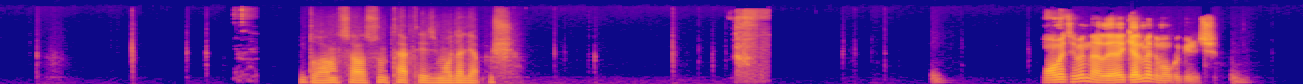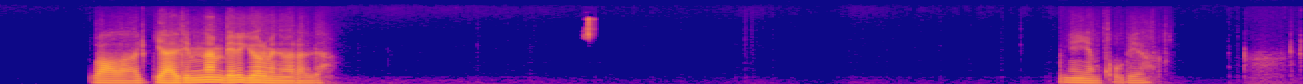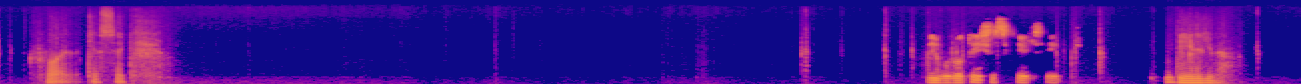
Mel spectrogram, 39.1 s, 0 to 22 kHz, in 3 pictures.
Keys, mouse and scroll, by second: 0.3-1.3 middle drag, 1.3 2, 1.5 click, 1.8-2.8 shift+middle drag, 2.8 ctrl+click, 3.8 ctrl+click, 4.3 shift+click, 5.6 a, 5.8-9.2 drag, 9.2-10.3 middle drag, 10.3 Tab, 12.0 middle click, 12.6 a, 13.5 /, 13.9 middle click, 14.3 m, 15.4-16.6 middle drag, 16.6 2, 21.5-24.1 middle drag, 24.1 2, 25.9 a, 28.5-34.4 middle drag, 34.4 /, 34.9 Tab, 35.3-36.4 drag, 36.4-37.6 middle drag, 37.6 click, 38.5 /, 38.9 middle click.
